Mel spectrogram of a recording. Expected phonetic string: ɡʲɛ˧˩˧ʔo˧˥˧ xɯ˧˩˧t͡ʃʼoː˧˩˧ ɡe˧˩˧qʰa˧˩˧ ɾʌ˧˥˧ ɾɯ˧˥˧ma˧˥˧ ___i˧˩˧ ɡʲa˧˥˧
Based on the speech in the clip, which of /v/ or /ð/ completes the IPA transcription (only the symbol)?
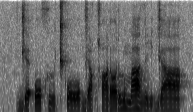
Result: ð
